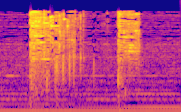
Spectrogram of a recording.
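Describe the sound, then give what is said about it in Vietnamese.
A glass cup slips from a hand and shatters, giving two bright, crashing bursts of breaking glass with a tinkling tail, the first longer and the second shorter, against a quiet background. “Cái cốc đang cầm trên tay tuột ra, mảnh thủy tinh rơi vỡ tan tành.”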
